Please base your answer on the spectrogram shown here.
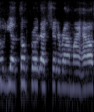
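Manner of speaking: high, hollered screaming. Retelling how a man screamed from his house at kids: imitating a man screaming. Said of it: "some guy screams out his house".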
